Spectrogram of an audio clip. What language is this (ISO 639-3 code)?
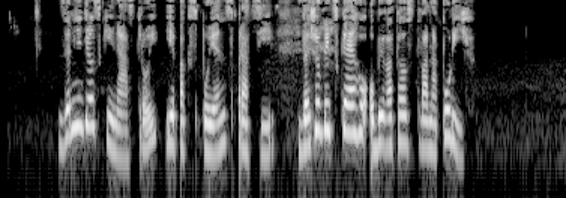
ces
